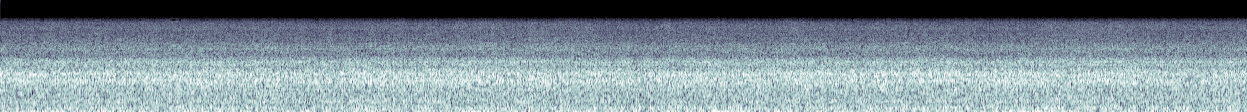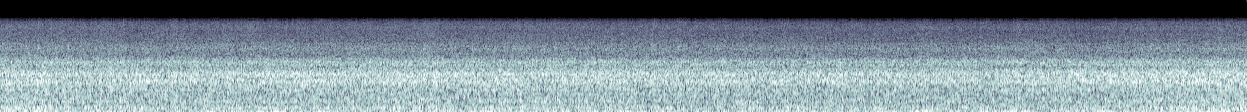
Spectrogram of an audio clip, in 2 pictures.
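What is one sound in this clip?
A steady low rumble of tyres on the road fills a moving car's cabin.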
